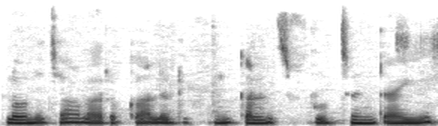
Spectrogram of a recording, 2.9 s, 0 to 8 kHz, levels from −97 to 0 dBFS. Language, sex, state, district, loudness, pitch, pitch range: Telugu, female, Telangana, Karimnagar, -19 LUFS, 220 Hz, 205-235 Hz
